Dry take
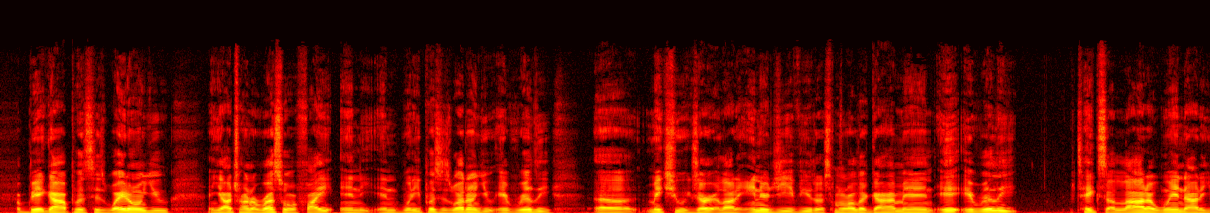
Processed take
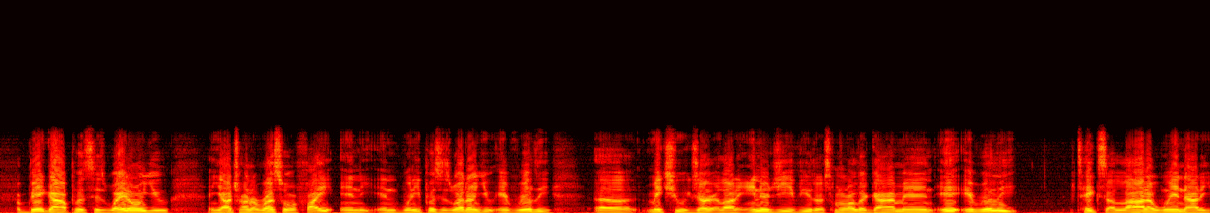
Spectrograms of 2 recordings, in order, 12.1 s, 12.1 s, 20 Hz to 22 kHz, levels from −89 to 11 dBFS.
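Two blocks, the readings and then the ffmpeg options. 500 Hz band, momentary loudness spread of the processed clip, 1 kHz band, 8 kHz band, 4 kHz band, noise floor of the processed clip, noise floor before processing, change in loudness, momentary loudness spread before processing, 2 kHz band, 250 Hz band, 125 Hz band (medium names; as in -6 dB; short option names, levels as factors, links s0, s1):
-2.5 dB, 8 LU, -2.0 dB, -3.0 dB, 0.0 dB, -46 dBFS, -48 dBFS, -2.0 dB, 11 LU, -3.0 dB, 0.0 dB, -4.0 dB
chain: -af "aecho=1:1:2.9:0.42,aresample=16000,asoftclip=type=tanh:threshold=0.237,aresample=44100"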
